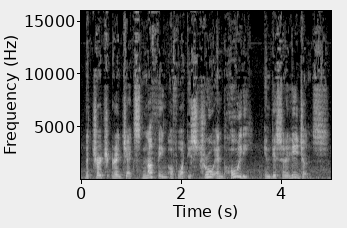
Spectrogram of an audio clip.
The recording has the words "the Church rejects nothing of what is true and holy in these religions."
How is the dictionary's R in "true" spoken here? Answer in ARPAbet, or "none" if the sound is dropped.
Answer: R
